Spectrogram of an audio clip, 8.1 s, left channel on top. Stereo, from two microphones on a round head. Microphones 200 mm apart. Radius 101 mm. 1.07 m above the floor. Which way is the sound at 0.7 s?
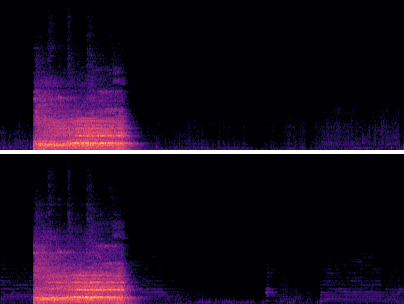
55° right (ahead or behind).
